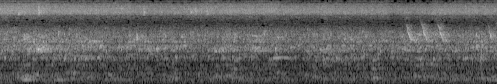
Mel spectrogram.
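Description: Steady rush of running water, with a bird's rapid falling chirps about five seconds in.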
